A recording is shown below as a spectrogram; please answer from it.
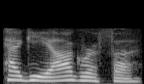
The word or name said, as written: Hagiographa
